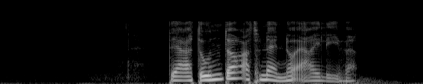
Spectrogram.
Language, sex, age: Norwegian, female, 53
